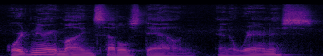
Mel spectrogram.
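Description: Low-voiced man gently guiding meditation. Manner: gentle, unhurried, pausing between short phrases. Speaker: meditation teacher. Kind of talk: guided meditation.

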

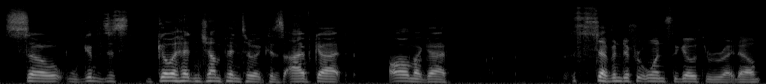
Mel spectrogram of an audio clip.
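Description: A man hosts a casual manga review in an informal, exclamatory way. His voice sits at a middle pitch and he often breaks off into asides. The sound is dry, recorded at a desk in a room at home. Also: normal speed, no echo. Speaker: manga reviewer and podcast host. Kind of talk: casual reaction commentary with improvised manga dubbing. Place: small furnished room at home.

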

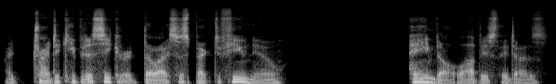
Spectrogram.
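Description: A man voicing a weary, brooding Norse god in a fantasy audiobook, speaking in a grave, regretful, measured way. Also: a bass voice, slightly rough, dry recording, clean studio sound, voice pushed down, full character voice.

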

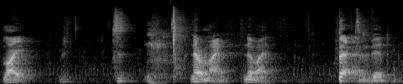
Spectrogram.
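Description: A young man reacting to a video from his small bedroom, excitable and playful, with teasing asides into the webcam. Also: low-pitched, moderate pace. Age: young adult. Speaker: reaction vlogger. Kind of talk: casual reaction commentary. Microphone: webcam at desk, earphones in. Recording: echoey room.

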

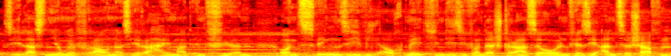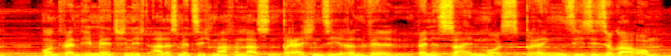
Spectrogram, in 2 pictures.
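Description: An actor playing a vengeful vigilante killer in a Santa costume in a horror audio drama, speaking with deliberate, self-righteous menace. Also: male voice, fairly low pitch, lively intonation, music in the background, close to an everyday voice.

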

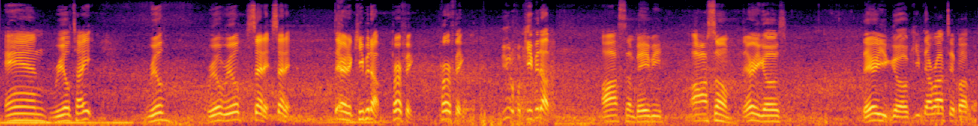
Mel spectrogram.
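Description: A man's voice: fairly high pitch, moderate pace, pauses often. Chatty man fishing by a canal. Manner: excited, chatty, hushed when stalking fish. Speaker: fishing vlogger. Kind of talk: casual vlog narration and coaching. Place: outdoors by a canal, sometimes in a car. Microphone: action camera. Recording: outdoor camera audio with wind and traffic noise.

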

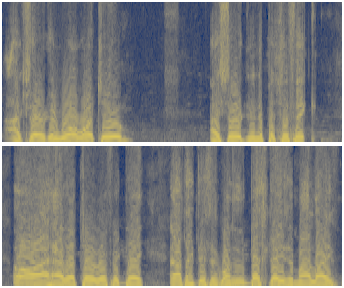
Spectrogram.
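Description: Enthusiastic old veteran, dry sound. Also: male voice, on the high side, steady tone, measured pace, darkish tone, clear, resonant tone, no echo, low-quality recording. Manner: enthusiastic and grateful.

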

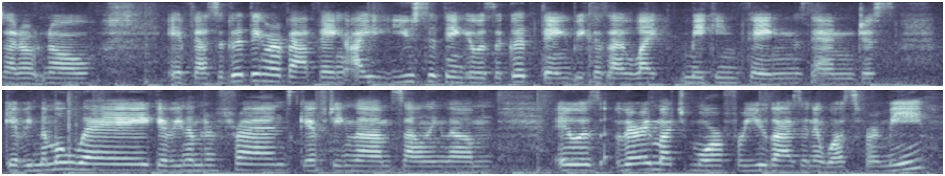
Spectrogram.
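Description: A young woman talks in a chatty, rambling way, her voice stuffy and congested from a cold. Her voice sits a little low, and clear background music plays under her voice-over. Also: low-quality recording. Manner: chatty, apologetic, with frequent um and like. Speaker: craft channel host. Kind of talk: casual show-and-tell vlog.

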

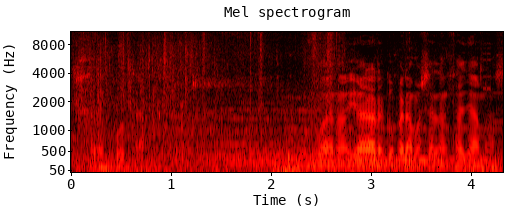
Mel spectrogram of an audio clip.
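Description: A man's voice: mid-range voice, flat delivery, a little fast. A man with an accent from Spain giving casual, colloquial and sweary commentary as he plays a video game. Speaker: gamer, channel host. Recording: loud game noise behind voice.

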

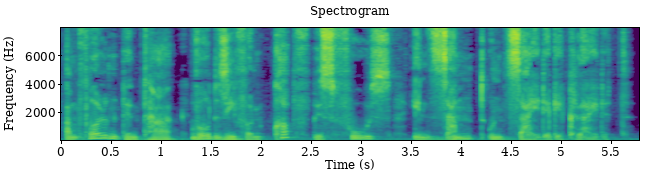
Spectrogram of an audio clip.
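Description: A man narrating a fairy tale from a script as a storyteller, with a gravelly, husky voice. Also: low-pitched, very animated, slow.

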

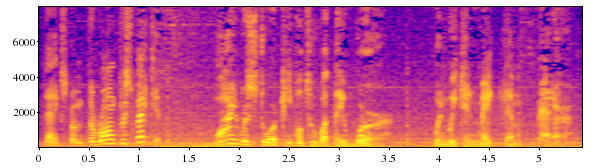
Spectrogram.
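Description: An actor playing an ambitious older male scientist in a video game, absorbed and musing in a measured way. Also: mid-range voice, wildly swooping pitch. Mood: absorbed, determined. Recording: clear background noise.

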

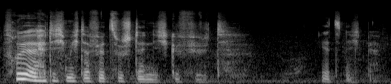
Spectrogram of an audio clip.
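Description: An actress playing a cool, haughty doctor's wife under suspicion in a radio crime drama, dry and disdainful. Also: female voice, sits low, sing-song, normal speed, a bit bright. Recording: faint background noise.

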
